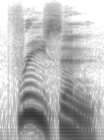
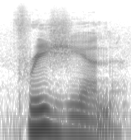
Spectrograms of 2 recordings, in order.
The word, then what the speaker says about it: Frisian: people actually pronounce Friesen instead of the correct Frisian. It's like Asian, except free.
